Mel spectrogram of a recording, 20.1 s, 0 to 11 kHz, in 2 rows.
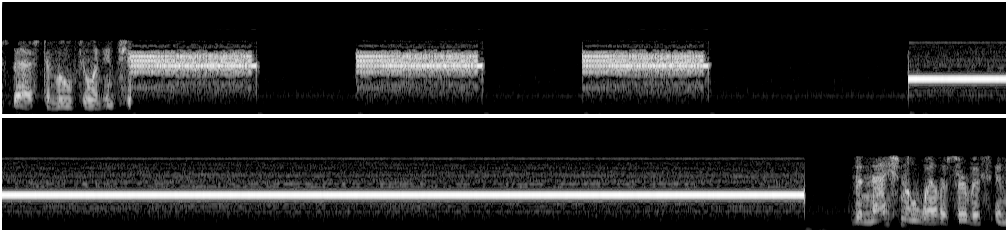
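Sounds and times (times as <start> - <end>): loud steady alarm beep: 1.3 - 2.6, 3.6 - 4.9, 5.8 - 7.1, 9.1 - 18.1.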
